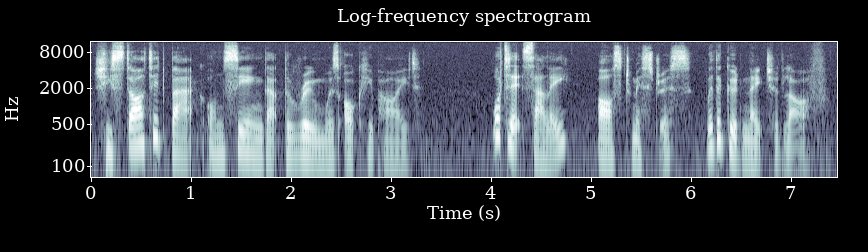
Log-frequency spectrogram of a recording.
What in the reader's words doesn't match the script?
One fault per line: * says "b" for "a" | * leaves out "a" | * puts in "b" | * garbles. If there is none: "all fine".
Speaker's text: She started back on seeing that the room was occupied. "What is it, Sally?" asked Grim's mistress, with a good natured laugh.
* leaves out "is"
* leaves out "Grim's"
